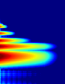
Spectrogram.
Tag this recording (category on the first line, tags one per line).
Instrument samples > Synths / Electronic
additive-synthesis
fm-synthesis
pluck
